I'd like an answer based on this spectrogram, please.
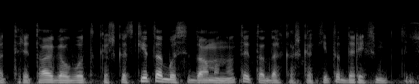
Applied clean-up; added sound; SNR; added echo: neural separator model SepFormer DNS4.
